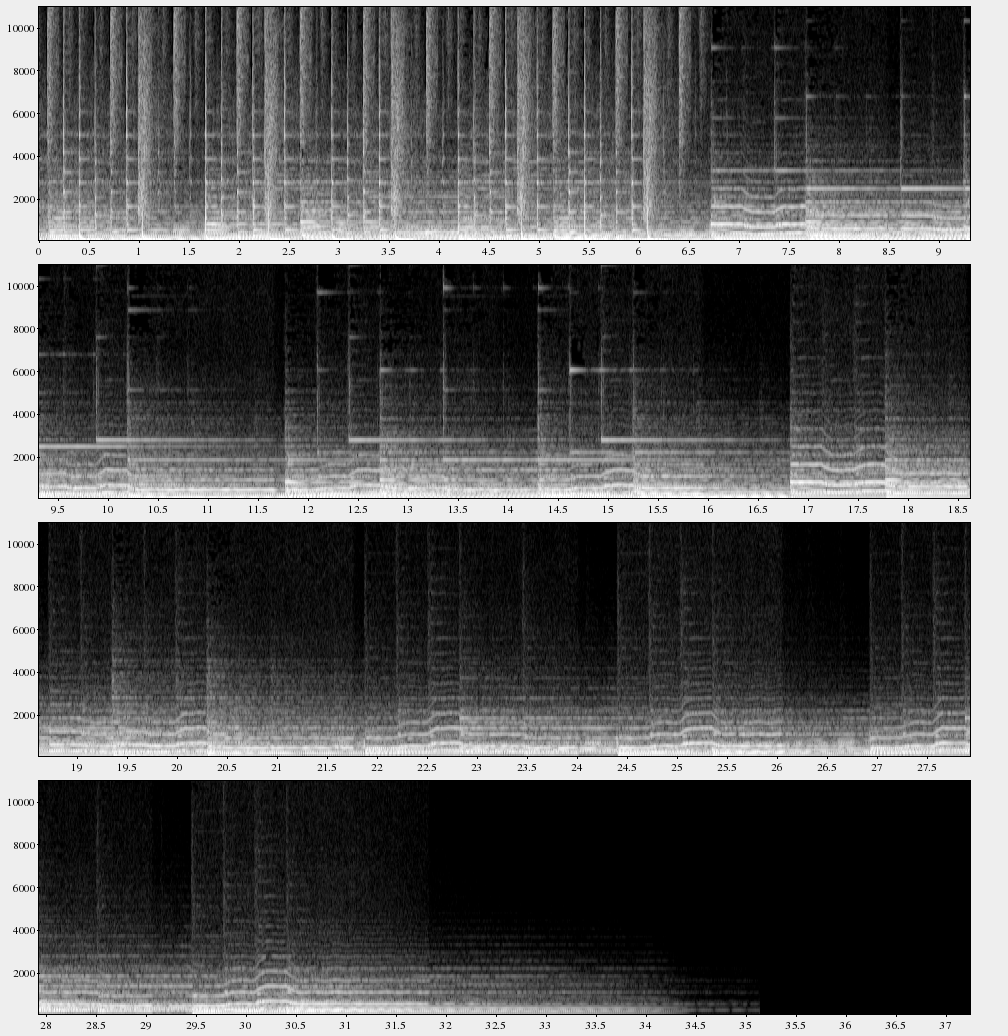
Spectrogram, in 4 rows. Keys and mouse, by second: 0.7 click, 1.5 shift+click, 2.1-3.9 right drag, 3.9 click, 4.8 g, 8.8 shift+click, 9.9 j, 10.8-13.6 right drag, 13.6-16.8 drag, 17.6 g, 20.7 click, 21.6 g, 25.0 click, 25.9 g, 28.8 click, 29.6 g, 33.7 click, 34.5 shift+click, 35.3-37.2 right drag.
